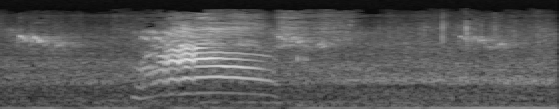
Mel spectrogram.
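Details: White cat meowing for food: a single clear, rising-then-falling meow with rich harmonics, lasting about half a second, over steady low background hum.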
